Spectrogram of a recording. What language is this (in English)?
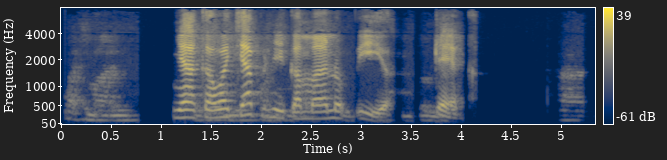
Luo (Kenya and Tanzania)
